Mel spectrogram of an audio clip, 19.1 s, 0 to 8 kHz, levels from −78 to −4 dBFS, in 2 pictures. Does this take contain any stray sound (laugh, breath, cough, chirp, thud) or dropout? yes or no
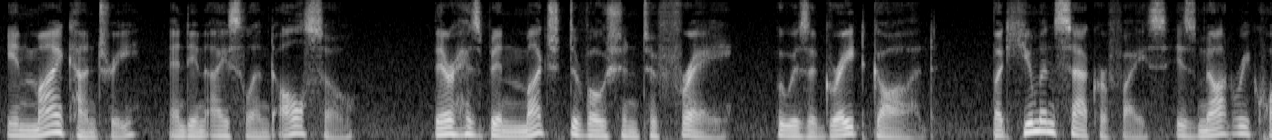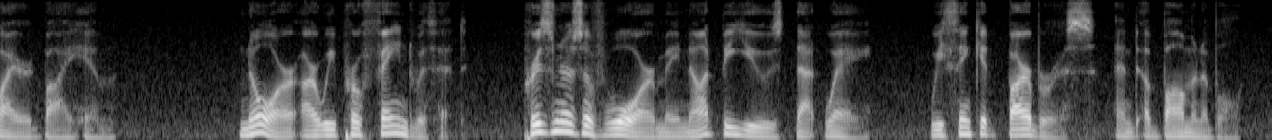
no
